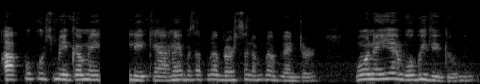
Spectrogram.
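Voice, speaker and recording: A middle-aged woman with an Indian accent, chatting live with her followers from a room at home, mixing Hindi and English with rushed asides. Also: mid-range voice, slight background noise, low-quality recording. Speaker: makeup artist and academy owner. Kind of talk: live-stream chat to followers.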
